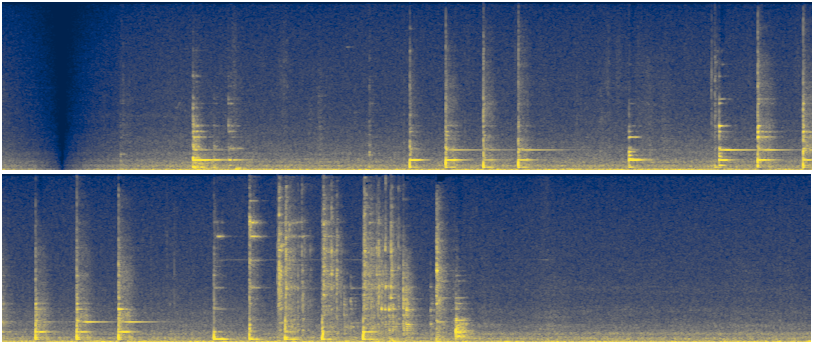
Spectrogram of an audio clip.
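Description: Rawhide mallet blows on a steel bearing casting and its babbitt pouring fixture, knocking the pour apart. A string of sharp knocks, each with a brief metallic ring, comes about two a second, quickens near the end and then stops, over the steady hum of a shop fan.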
